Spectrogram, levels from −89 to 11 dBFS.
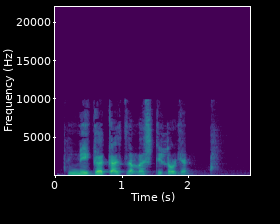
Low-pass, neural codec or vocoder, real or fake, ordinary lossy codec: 9.9 kHz; codec, 44.1 kHz, 1.7 kbps, Pupu-Codec; fake; MP3, 48 kbps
